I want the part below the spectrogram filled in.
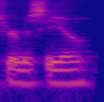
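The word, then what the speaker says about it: Hermosillo: may inquire when you're ready thank you mr hermeso will you state your name and spell it for the court ray dennis firmacio h-e-r-m-o-s-i-l-l-o thank you what is your current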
